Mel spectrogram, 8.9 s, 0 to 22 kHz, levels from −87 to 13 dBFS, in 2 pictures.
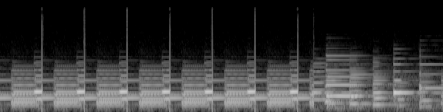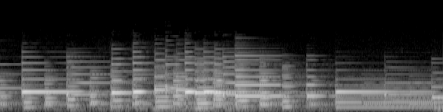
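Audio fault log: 0.00–3.14 s, broken-record loop: already going when the clip opens, a 0.43 s fragment repeats six times back to back, likely a stalled player resending its last buffer.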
